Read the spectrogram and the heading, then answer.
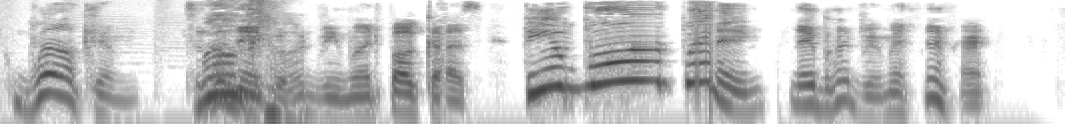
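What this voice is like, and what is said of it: Exaggerated announcer-style podcast voice. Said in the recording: “Do you think you'll ever start a podcast with a normal voice? ... This is my podcast voice.”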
